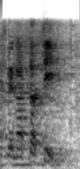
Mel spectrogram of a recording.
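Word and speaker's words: וְנָתַתִּי: Because the accent is not on Natati, the accent is on Ti, the end, right? Venatati.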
